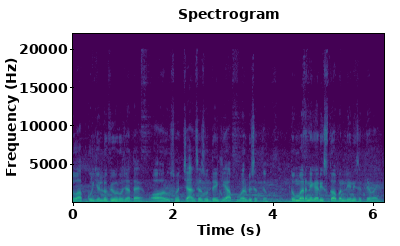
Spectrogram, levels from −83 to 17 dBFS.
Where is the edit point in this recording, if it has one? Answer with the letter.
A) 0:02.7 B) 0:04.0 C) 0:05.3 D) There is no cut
D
